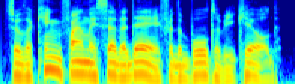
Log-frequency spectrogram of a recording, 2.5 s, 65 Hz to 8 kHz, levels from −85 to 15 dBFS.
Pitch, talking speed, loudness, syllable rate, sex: 100 Hz, 315 wpm, -17 LUFS, 7.0 syllables/s, male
